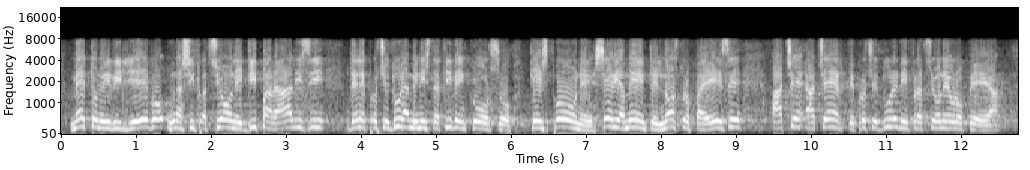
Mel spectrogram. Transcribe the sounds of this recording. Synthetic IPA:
met̪ːonoinriljɛːvoʔunasit̪wat̪sːjoːned̪ipaɾaːlizi | d̪elːepɾot͡ʃed̪uːɾeamːinist̪ɾat̪iːveiŋkorsok̟eːspoːneseɾjament̪eilnɔst̪ɾopaeːze | at͡ʃat͡ʃɛrt̪epɾot͡ʃed̪uːɾed̪iɱfɾat̪sːjoːneːwɾopɛːa

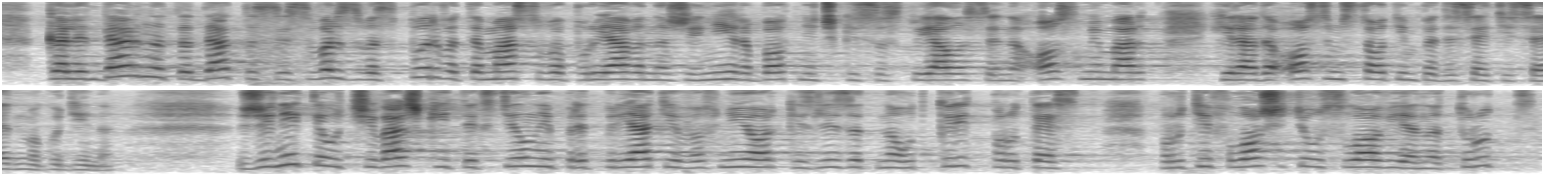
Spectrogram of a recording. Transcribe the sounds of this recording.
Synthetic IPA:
kɐlɛnd̪aɾnət̪əd̪at̪əsɛsvɤɾzvəspɤɾvət̪əmasovəpɾojavənɐʒɛniɾɐbɔt̪nit͡ʃkisəst̪ojalˠəsɛnɐ̰ʔɔsmimaɾt̪xʲilʲad̪əʔɔsɛmst̪ɔt̪inpɛd̪ɛsɛt̪isɛd̪məɡod̪inə | ʒɛnit̪ɛot̪t͡ʃivaʃkiːt̪ɛkst̪ilˠnipɾɛt̪̚pɾijat̪iəvɐfnʲujɔɾkizlʲizət̪nɐot̪kɾit̪̚pɾot̪ɛst̪pɾot̪iflˠɔʃit̪ɛʊslˠɔviənɐt̪ɾut̪

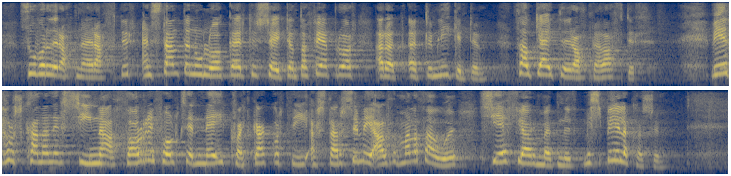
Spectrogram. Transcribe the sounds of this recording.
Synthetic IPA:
θuvɔɾðɪɾɔhpnaðɪɾaft̪ʏɾ̥ɛnst̪ant̪anulɔːkaðʏɾ̥t̪ʰɪlsœɥt̪jawn̥t̪awfɛːpɾʏaɾ̥a̰œt̪lʏmliːcɪnt̪ʏm | θawcaːjt̪ʏðɪɾɔhpnaðaft̪ʏɾ̥ | vɪðɦɔlskʰanːanɪɾ̥siːnaːðθɔrːɪfowl̥ksɛɾneːjkʰvajht̪kaːkvɔr̥t̪θiavst̪aɾ̥sɪmɪialmalaθaːwʏsjɛːfjawɾmɛknʏðmɛðspɪːlakʰœsʏm

